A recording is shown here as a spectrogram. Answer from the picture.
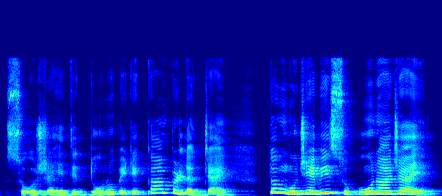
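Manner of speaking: ordinary delivery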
